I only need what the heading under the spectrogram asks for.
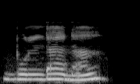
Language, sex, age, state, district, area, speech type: Marathi, female, 18-30, Maharashtra, Sindhudurg, rural, spontaneous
